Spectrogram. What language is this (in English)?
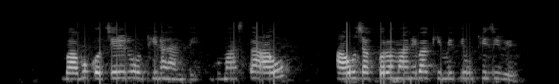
Odia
